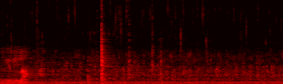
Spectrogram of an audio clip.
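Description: A boiled egg is set down into a pot of thick sauce with a soft plop.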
